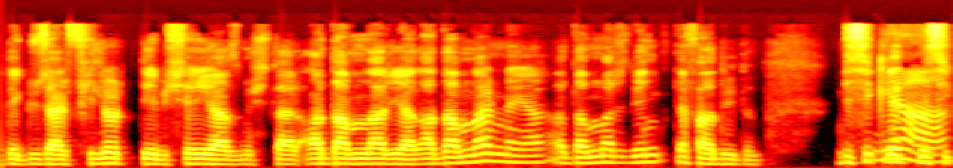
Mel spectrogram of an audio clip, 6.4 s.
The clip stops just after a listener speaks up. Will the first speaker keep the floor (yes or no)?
yes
